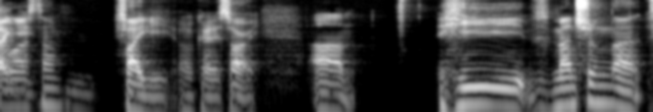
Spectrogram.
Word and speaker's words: Feige: You said that's how Kevin you pronounced Feige. it last time. Feige.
